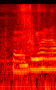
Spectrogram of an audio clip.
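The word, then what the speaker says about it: Dachau: After the war, my parents took my sister and I to a place that's called Dao. Do you want to know how that's spelled?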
